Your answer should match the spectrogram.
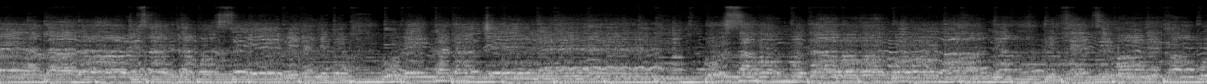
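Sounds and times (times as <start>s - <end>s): gospel choir singing: 0.0s - 12.0s
low bass line: 0.0s - 12.0s.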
